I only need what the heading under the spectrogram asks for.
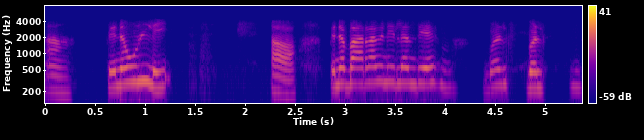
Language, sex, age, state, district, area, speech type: Malayalam, female, 30-45, Kerala, Kasaragod, rural, conversation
